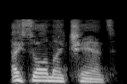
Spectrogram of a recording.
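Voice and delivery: plain reading voice

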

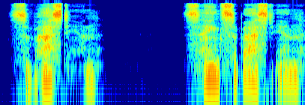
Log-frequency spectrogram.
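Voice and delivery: soft, slow plea; muttering. A narrator's reading. Tomas before he slept, muttering softly to his saint. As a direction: murmur a drowsy prayer for help. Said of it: "not before he muttered".

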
